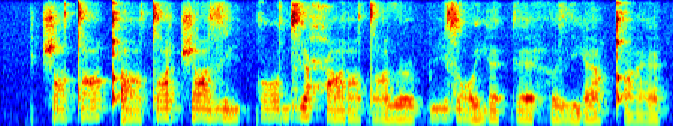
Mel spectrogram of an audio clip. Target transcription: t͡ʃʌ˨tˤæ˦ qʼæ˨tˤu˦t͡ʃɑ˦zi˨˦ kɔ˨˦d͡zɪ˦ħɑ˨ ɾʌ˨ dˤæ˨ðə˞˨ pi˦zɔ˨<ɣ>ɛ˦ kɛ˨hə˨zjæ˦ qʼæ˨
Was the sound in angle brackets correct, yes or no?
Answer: no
